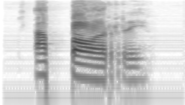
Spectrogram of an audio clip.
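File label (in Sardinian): "Aporri", Sardinian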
